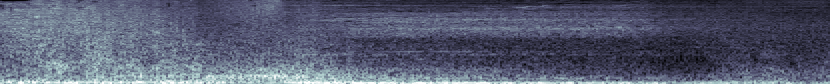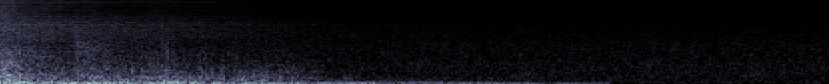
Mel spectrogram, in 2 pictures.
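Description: A triumphant game victory fanfare plays loudly, then fades away.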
